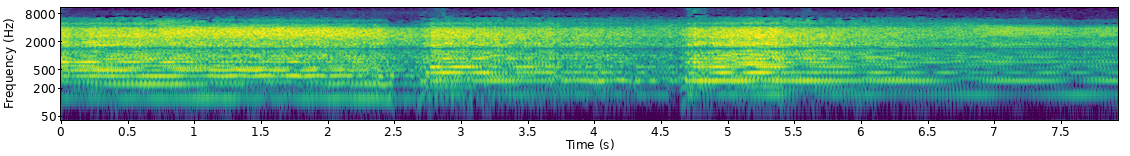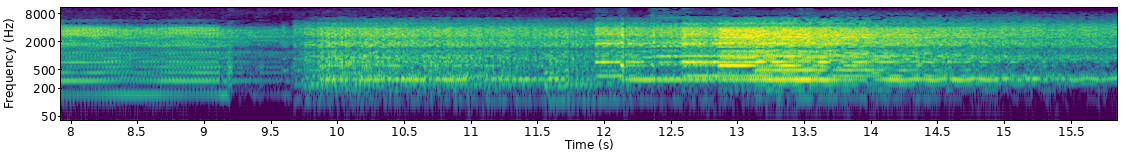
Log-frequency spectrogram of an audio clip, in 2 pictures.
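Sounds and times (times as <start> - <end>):
distorted electric guitar with compressor, delay and micro synthesizer pedal playing chords: 0.0 - 15.8.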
